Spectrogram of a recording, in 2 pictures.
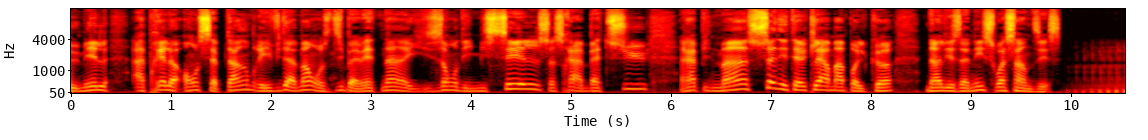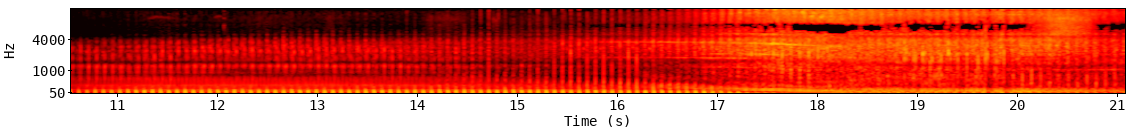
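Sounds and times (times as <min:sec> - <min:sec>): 
speech: 0:00.0 - 0:10.9
Bell UH-1B Huey helicopter rotor blades chopping: 0:10.0 - 0:21.0.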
